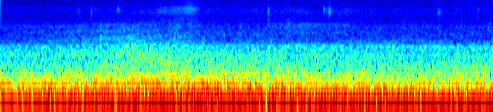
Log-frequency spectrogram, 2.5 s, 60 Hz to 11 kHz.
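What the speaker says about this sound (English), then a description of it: "I'm sure you all can hear that glorious turbo intake spooling whooshing sound coming from the car." A 2023 Toyota GR Corolla fitted with an MSD Performance cold air intake gives a steady, loud, close turbo-and-engine rumble with a faint airy whoosh, constant across the short stretch.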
